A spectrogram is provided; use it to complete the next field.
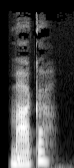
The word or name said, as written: makker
